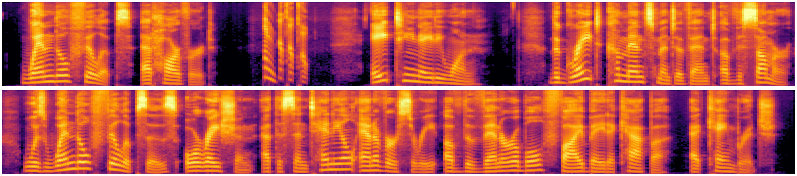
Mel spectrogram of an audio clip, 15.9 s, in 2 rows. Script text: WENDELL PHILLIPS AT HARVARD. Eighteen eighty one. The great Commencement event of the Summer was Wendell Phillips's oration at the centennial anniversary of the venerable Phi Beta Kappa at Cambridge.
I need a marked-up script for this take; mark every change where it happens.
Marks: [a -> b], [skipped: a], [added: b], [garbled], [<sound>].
WENDELL PHILLIPS AT HARVARD. [chirp] Eighteen eighty one. The great Commencement event of the Summer was Wendell Phillips's oration at the centennial anniversary of the venerable Phi Beta Kappa at Cambridge.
